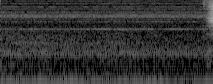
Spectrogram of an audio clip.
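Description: Quiet room tone: a faint steady low hum and hiss, with no distinct sound standing out.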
